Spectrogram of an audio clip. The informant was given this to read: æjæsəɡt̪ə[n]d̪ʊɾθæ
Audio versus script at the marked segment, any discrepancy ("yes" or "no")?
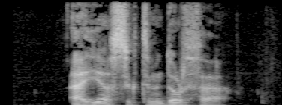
yes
